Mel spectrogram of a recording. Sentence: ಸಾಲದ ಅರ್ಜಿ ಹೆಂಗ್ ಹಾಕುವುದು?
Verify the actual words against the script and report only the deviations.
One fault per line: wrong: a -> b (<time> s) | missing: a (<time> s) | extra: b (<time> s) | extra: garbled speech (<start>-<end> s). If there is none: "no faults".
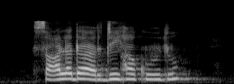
missing: ಹೆಂಗ್ (1.2 s)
